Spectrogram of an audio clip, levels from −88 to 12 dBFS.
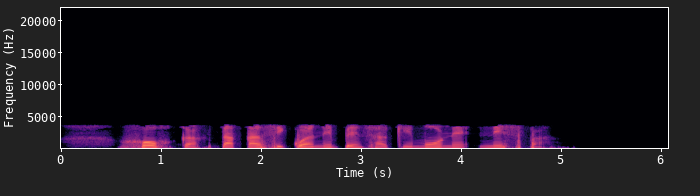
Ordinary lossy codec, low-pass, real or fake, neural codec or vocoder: MP3, 32 kbps; 3.6 kHz; real; none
